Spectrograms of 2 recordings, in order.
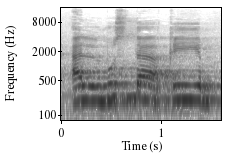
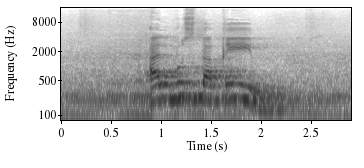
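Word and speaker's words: المستقيم: Ghairil maghdub, al-mustaqim, ada orang bacanya al-mustaqim. Al-mustaqim, sinnya jadi sad atau ta'nya jadi ta. Al-mustaqim itu salah. Al-mustaqim salah. Dibacanya qaf, aq.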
